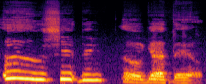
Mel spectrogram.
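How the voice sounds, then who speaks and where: Man, American, high voice, swooping intonation, slightly husky, casual profane storyteller, podcast host. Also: very slow, muffled recording. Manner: animated, profane, slangy, acts out quoted exchanges. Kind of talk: casual comic storytelling among friends.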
